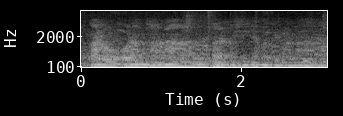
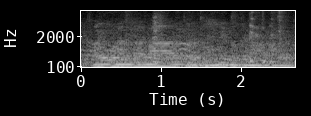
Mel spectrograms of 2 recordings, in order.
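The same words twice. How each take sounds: The two takes are said the same way.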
